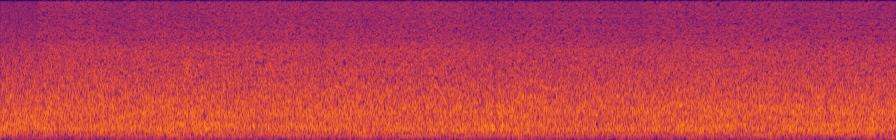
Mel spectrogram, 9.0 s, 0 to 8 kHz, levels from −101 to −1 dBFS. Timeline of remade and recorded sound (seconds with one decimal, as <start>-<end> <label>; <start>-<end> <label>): 0.0-2.0 recorded; 2.0-2.6 remade; 2.6-9.0 recorded

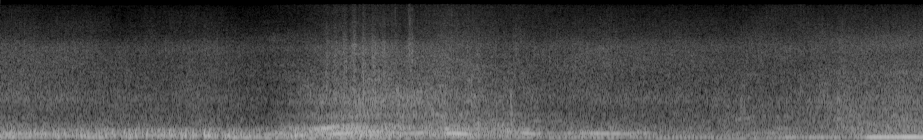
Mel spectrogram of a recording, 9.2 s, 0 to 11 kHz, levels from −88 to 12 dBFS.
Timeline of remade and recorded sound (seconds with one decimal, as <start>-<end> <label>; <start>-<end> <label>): 0.0-1.0 recorded; 1.0-3.1 remade; 3.1-9.2 recorded

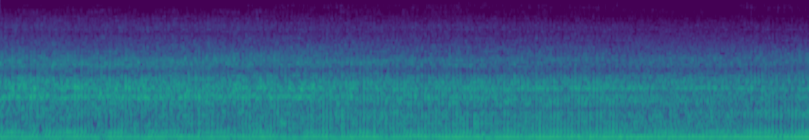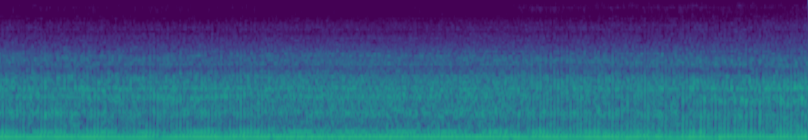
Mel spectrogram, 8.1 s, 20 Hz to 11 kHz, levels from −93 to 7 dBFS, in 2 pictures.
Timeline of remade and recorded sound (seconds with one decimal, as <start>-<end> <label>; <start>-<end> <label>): 0.0-3.1 remade; 3.1-3.7 recorded; 3.7-5.4 remade; 5.4-6.6 recorded; 6.6-8.1 remade

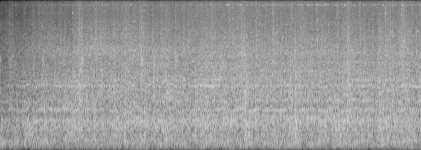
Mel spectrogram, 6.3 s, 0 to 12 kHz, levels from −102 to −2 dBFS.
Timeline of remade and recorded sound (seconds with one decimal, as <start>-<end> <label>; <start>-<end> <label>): 0.0-6.3 recorded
